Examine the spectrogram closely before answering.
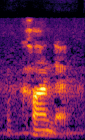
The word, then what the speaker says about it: Wakanda: It's like Wakanda? Wakanda.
